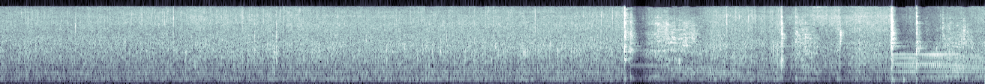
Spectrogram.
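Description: Chicken masala sizzling steadily as it fries in a large iron kadai, with chili powder just stirred in. From about four seconds in, a metal ladle knocks and scrapes against the pan a few times.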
